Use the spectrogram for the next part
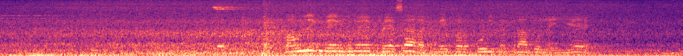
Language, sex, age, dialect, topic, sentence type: Hindi, male, 31-35, Kanauji Braj Bhasha, banking, statement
